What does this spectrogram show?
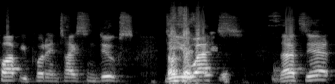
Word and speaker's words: Dux: And so he was Frank Dux in this, and it's spelled DUX. And then that was also brought up in the movie. Oh, Frank Dux.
